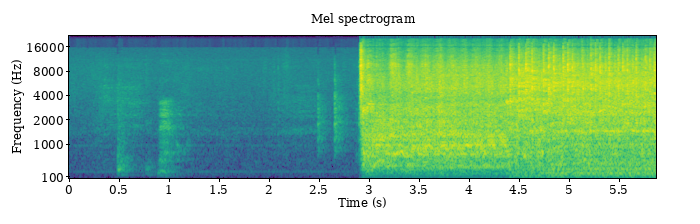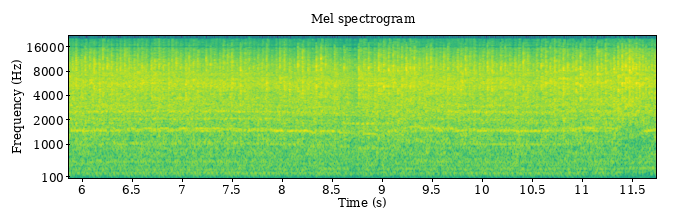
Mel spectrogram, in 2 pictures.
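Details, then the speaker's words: Stock-class pulling tractor revived after about 10 years in storage, fuel system winterized with WD40. After quiet clicks the engine catches and idles steadily, but only on fuel poured into the carburettor; the fuel system needs redoing. "all right maybe I don't have enough fuel in it dump a little bit down the yet okay"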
